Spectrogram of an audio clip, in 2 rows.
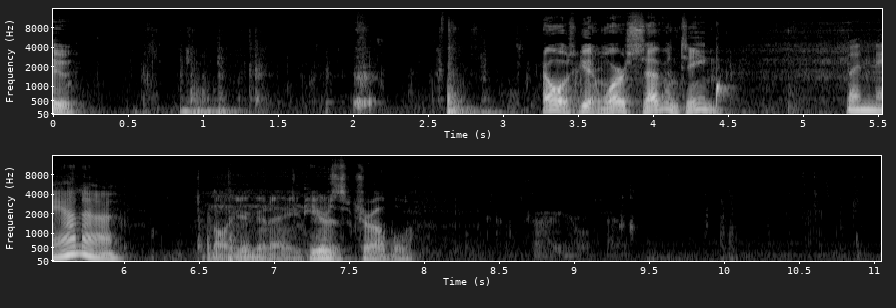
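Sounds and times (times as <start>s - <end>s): wet mouth sounds: 1.6s - 2.6s
chewing soft candy: 8.2s - 11.0s.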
